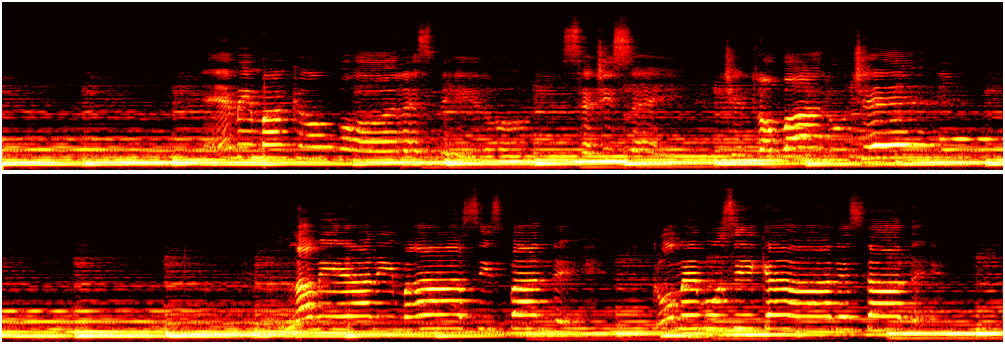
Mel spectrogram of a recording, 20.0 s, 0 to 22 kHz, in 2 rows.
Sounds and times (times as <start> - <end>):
Music: 0.0 - 20.0
Male singing: 2.0 - 9.6, 12.8 - 19.4.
